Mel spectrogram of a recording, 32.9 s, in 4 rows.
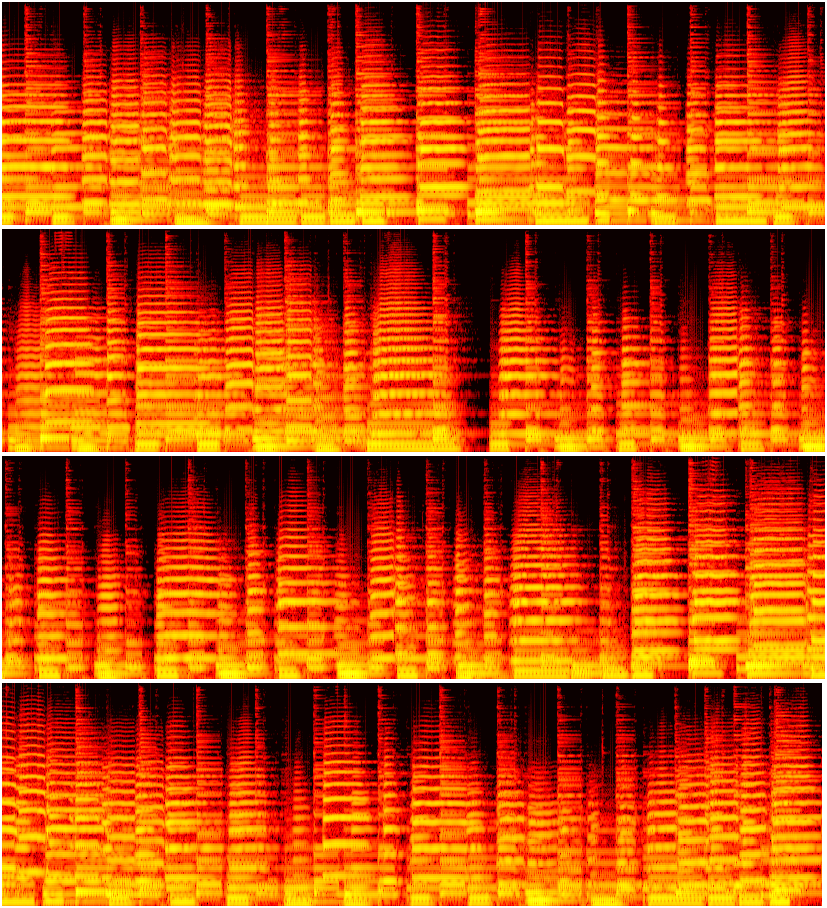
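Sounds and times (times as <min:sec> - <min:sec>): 
trumpet duet playing a kasatschok dance: 0:00.0 - 0:32.8.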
